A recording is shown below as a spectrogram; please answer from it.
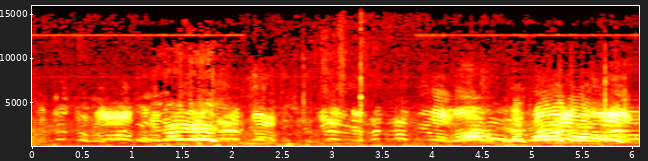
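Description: Several voices shouting and calling over one another, rugby spectators and players yelling during open play. The shouting swells about two seconds in and again near the end.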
